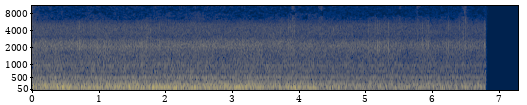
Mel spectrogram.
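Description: Steady low rumble of a car driving at highway speed, road and engine noise heard from inside the cabin. It cuts off abruptly near the end.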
